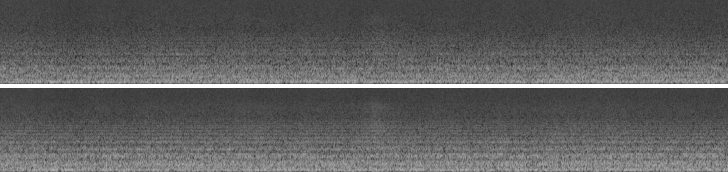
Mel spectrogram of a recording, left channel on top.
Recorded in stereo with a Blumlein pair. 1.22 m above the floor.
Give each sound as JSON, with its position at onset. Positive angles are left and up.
{"t": 0.0, "sound": "a fan", "azimuth_deg": -20, "distance_m": 3.5}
